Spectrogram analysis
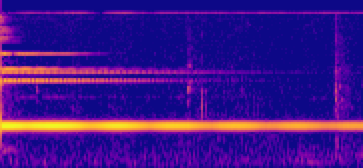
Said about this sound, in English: how am I making the sound on this bell?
